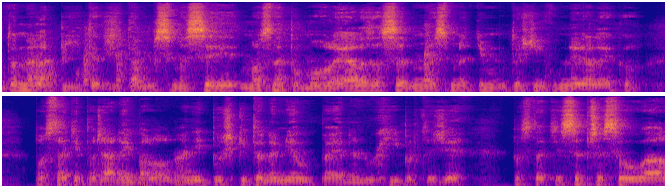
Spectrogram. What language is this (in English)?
Czech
